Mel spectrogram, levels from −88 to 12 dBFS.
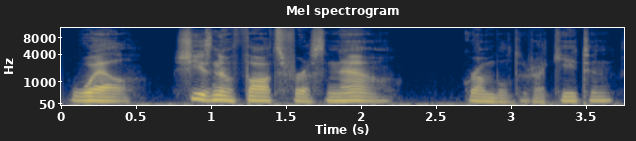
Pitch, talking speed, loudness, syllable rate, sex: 135 Hz, 160 wpm, -17 LUFS, 4.2 syllables/s, male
